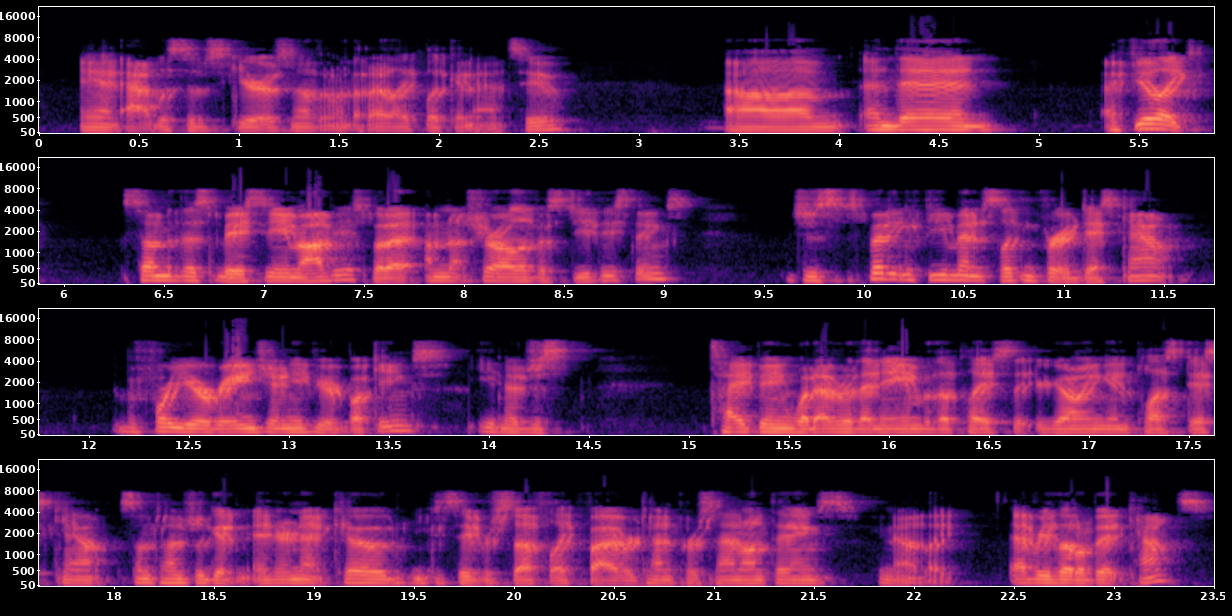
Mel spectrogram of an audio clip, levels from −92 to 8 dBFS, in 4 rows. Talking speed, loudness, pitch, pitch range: 235 wpm, -22 LUFS, 115 Hz, 105-125 Hz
